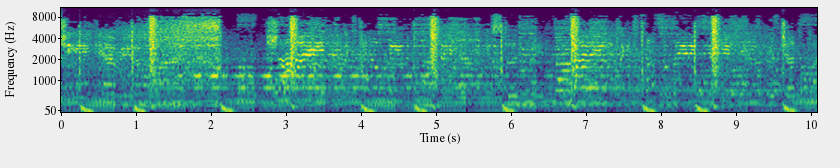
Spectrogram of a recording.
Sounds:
music, electronic music, dubstep

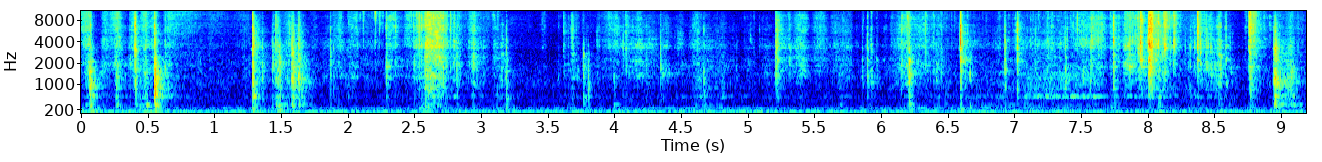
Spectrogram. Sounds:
inside a small room

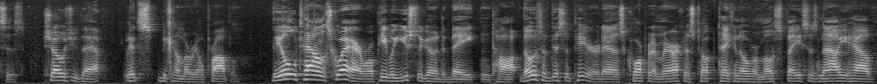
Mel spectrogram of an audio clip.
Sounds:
male speech, speech

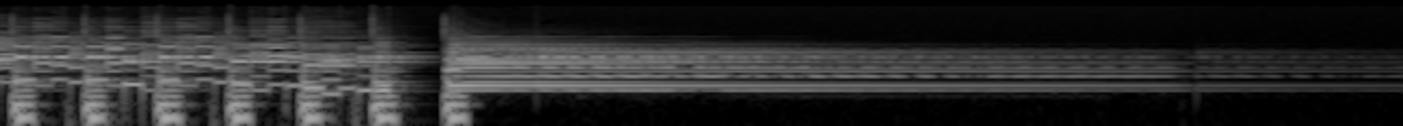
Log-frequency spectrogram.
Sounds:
guitar, slide guitar, musical instrument, electronic tuner, plucked string instrument, music

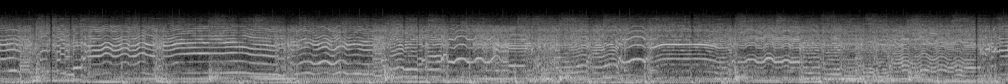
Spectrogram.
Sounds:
plucked string instrument, musical instrument, guitar, music

